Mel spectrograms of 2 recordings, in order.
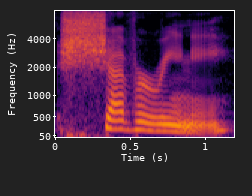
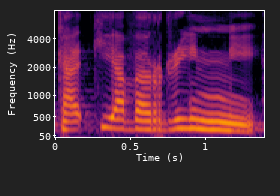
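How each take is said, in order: First: The name is said with American sounds, no rolled R. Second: The name is said the Italian way, with rolled R. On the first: "the Americanized version is Cheverini" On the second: "You have to roll the R, you know, say it like a true Italian"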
